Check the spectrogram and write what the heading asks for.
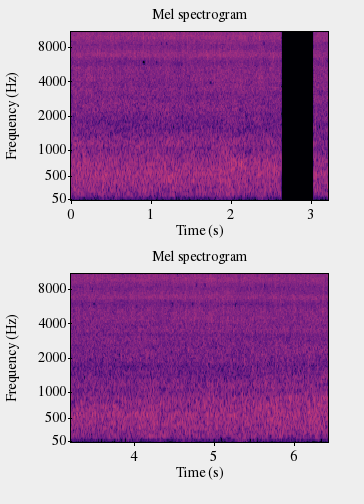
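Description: Rushing water of a mountain torrent tumbling over boulders, a steady, even rush that cuts to silence for a split second a little under halfway through.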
